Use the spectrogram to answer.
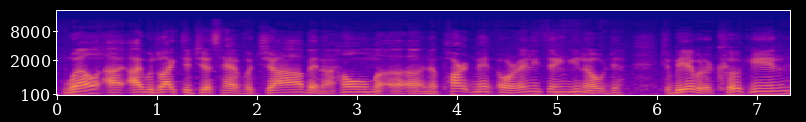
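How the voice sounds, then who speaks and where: A man with an American accent has an unremarkable speaking voice at medium pitch. He talks at a moderate pace with ordinary pitch variation. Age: 50s. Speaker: radio announcer voice, formerly homeless. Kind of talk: interview answer. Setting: TV studio interview.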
